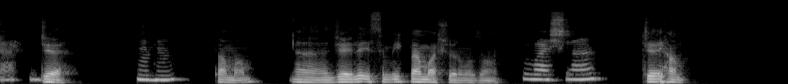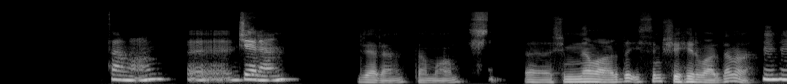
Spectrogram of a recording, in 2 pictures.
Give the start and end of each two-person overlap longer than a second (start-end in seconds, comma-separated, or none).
none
